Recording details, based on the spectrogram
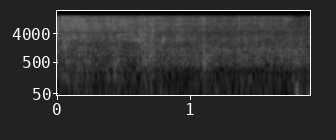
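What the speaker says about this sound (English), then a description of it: "So we can just run some hot water into the bucket." Hot water running from a tap into a bucket, a steady, full rushing and splashing pour that holds at an even level throughout.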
